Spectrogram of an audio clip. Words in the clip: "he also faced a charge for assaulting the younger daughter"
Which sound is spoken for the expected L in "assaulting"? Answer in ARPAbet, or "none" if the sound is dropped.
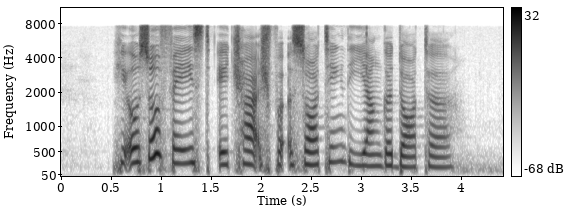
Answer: none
